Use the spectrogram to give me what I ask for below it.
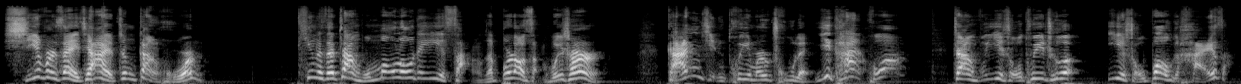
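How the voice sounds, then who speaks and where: A man telling a folk tale in an animated, rhythmic oral storytelling style. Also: very high-pitched, moderate pace, breathy edge.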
